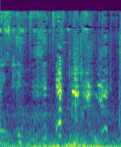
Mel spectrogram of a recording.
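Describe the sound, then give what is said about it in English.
Steady low rumble of a car interior while driving, a constant engine and road drone filling the background, with faint voice-like sounds and small clinks drifting over it. “This is car ride specials.”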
